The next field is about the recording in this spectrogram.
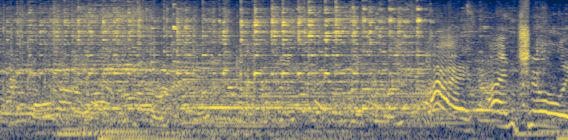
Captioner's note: bells tolling; crowd clamoring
